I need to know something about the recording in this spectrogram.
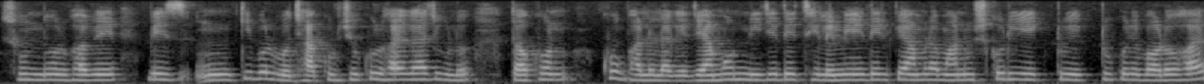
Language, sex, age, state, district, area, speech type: Bengali, female, 60+, West Bengal, Purba Medinipur, rural, spontaneous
